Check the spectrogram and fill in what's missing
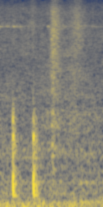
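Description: Three short, dull knocks on a body panel from inside a Morodadi Prima double-decker bus body give brief low thuds with almost no ring, over a steady low rumble. The panel sounds very sturdy, and over potholes the body made no rattle; only the seat frame did.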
